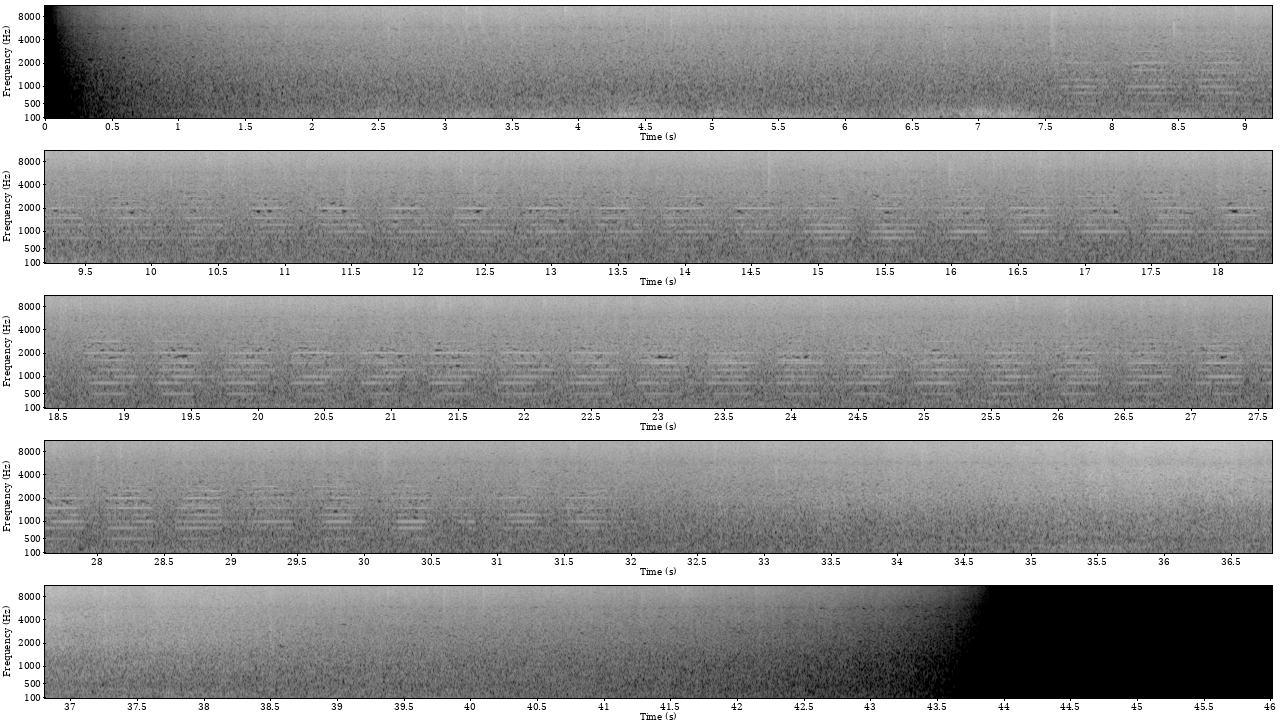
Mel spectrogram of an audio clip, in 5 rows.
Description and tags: Car alarm system during rainfall in Montreal
Zoom H4N Pro
rainfall, rain, thunderstorm, shower, lightning, nature, thunder, storm, system, alarm, car, weather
